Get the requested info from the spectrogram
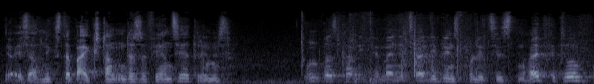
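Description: An actor playing a breezy, cagey workshop owner who deals on the side. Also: male voice, mid-range voice, lively intonation, brisk, a little hiss or hum, close to an everyday voice. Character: breezy, cagey male workshop owner and small-time dealer.

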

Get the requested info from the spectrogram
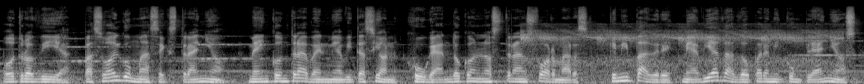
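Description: Male story narrator over music. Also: mid-range voice. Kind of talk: scripted first-person story narration.

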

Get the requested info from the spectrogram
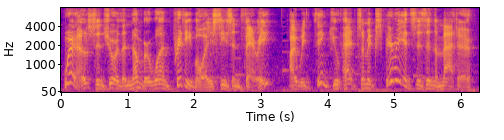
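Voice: medium pitch, wildly swooping pitch, normal speed. Theatrical lovesick old fairy elder. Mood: scheming. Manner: theatrical, flowery speech with emotional outbursts. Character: lovesick, fussy old male fairy elder, pompous yet scheming. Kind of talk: anime dub acting. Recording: loud music under the voice.

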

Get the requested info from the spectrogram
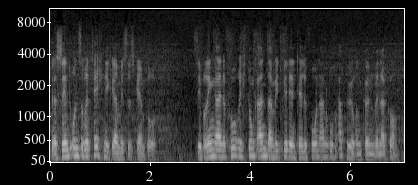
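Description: A composed police inspector in a radio crime play, acted by a man. He has a middle-pitched voice and questions in a formal, measured way. The sound is muffled and lo-fi. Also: animated, slight background noise, natural voice. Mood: businesslike. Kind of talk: German radio crime drama acting.

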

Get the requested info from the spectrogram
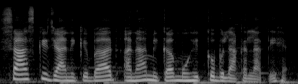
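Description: A woman's voice: on the low side, expressive, normal speed, soft background music. A woman narrating a scripted moral family story for a cartoon.

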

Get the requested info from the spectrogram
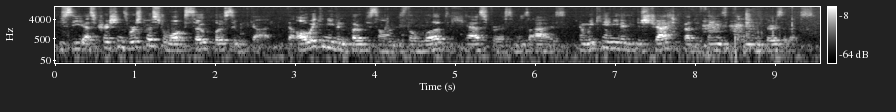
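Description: A man's voice: a little high, background noise. Earnest young man preaching from afar. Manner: earnest, measured, speaks in short phrases. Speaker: student preacher. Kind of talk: short memorized sermon. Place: classroom with a small stage, indoors. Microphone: far camera, no microphone. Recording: echoey room from far off.

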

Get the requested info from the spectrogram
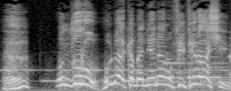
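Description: A man playing a kindly but fussy little dwarf in a dubbed cartoon, with expressive delivery. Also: very high voice, brisk, loud music behind the voice. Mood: surprised. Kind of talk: dubbed cartoon character acting.

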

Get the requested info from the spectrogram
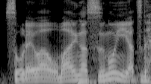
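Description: A man's voice: on the high side, brisk, close to an everyday voice. A man voicing a composed, earnest teenage boy exorcist in an anime game, speaking seriously and politely with a slightly stiff manner. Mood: calm, pondering. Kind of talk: anime game character acting.

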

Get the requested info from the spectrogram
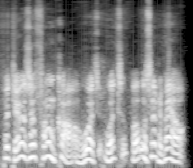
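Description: A man's voice: high voice, lively intonation, fast, breathy edge, no echo, heavily acted, low-quality recording. A scambaiter playing a lonely, rambling old man who feigns confusion on the phone.

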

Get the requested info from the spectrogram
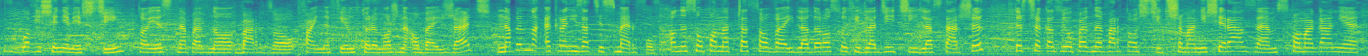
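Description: Female vox pop interviewee, slightly high voice, busy public space with chatter. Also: normal speed. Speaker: parent or teacher interviewee. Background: crowd chatter.

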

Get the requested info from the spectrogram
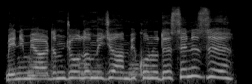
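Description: A woman's voice: high-pitched, fairly quick, a bit bright. A woman voicing an earnest, self-doubting young boy in a children's cartoon. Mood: discouraged. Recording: music behind the voice.

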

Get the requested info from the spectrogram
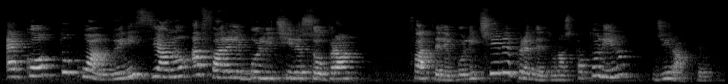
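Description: A woman in her thirties with a high, very animated voice that leaps up and down as she talks. She chats directly to her viewers, asking them questions and handing out recipe tips. Her voice carries a roomy echo from a small indoor set. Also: moderate pace. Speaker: food box presenter. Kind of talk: chatty product unboxing with recipe tips. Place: small indoor studio set with produce crates. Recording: echoey room.

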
